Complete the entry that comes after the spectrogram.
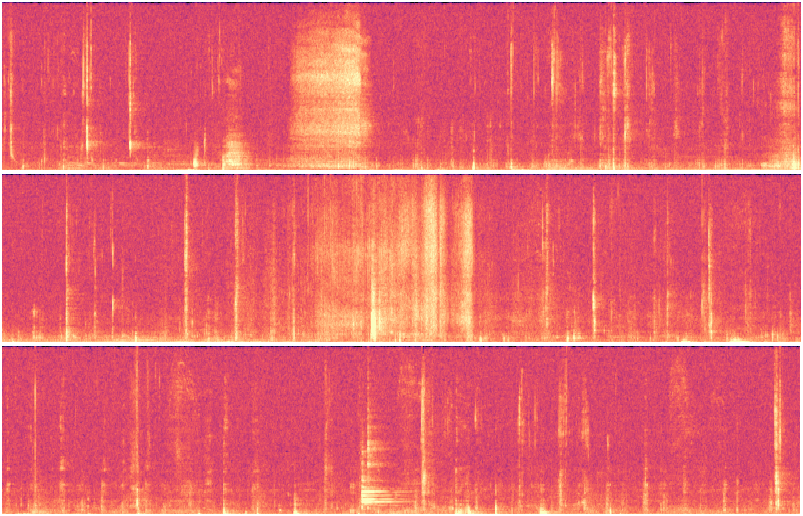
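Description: Close-up wet chewing and biting of grilled skewered meat dipped in vinegar, with frequent lip smacks and mouth clicks. About halfway through, a tissue is rubbed against the nose in a longer hiss.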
